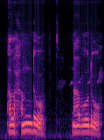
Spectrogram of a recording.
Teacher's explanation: ৩ নম্বরে আইন ও হায়ে হুক্তি। এই বর্ণ দুটি হলক বা কণ্ঠনালীর মধ্যস্থল হতে উচ্চারিত হয়।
